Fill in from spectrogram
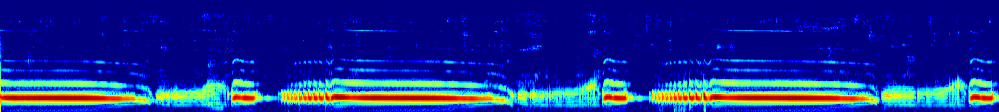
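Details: Puter pelung Barbary dove cooing persistently: long, steady, low hooting notes about two seconds each, each opened by a rolling burr and followed by short wavering tones, repeated roughly every three seconds.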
